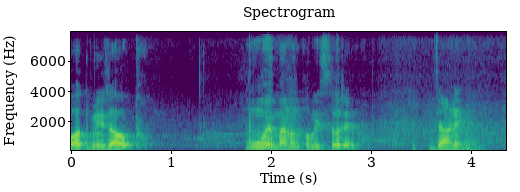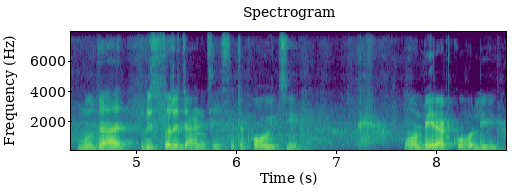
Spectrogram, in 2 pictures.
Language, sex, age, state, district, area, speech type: Odia, male, 18-30, Odisha, Kendujhar, urban, spontaneous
